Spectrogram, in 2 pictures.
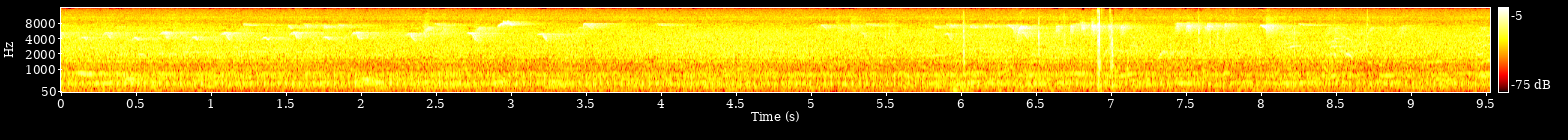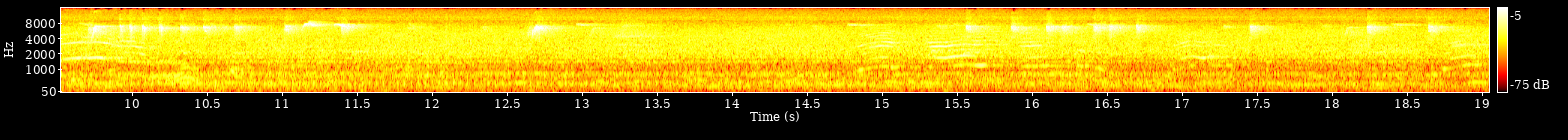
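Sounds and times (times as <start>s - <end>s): outdoor background noise: 0.0s - 19.0s
birds chirping: 5.0s - 13.4s, 14.6s - 19.0s.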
